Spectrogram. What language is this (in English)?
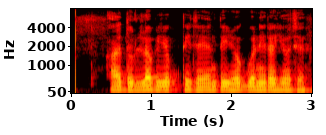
Gujarati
